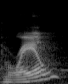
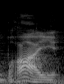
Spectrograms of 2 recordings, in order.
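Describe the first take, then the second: First: Braille is pronounced with an English pronunciation. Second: Braille is pronounced with a French pronunciation. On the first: This is how English speakers say the name. "people have corrected me very quickly, telling me it's pronounced Braille" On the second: This is how the creator's own language says the name. "Braille is how that that um, language is pronounced in French"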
